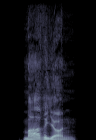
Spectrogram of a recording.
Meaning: a female given name
- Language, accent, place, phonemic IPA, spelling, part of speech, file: German, Germany, Berlin, /ˈmaːʁi̯ɔn/, Marion, proper noun, De-Marion.ogg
